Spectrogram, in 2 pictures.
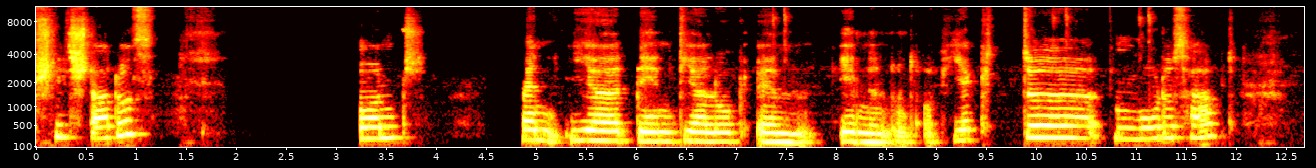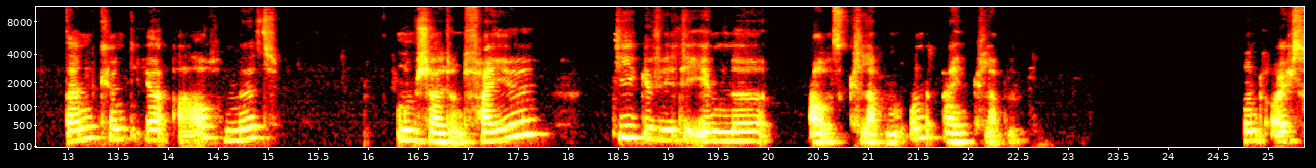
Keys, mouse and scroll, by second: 0.6 Left, 1.3 Up, 1.9 Left, 7.3 click, 10.1 click, 10.9 click, 14.1 Down, 17.2 shift+Right, 19.4 shift+Right, 21.0 shift+Left, 21.8 shift+Left, 22.5 shift+Up, 23.2 Up, 23.9 shift+Left, 24.5 shift+Up.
